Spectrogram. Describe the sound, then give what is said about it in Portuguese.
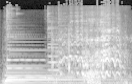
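A horse lets out a loud whinny during a horseback ride, a strong harmonic call lasting about a second, followed by a rougher, fluttering neigh that trails off. No one speaks. “Fomos passear a cavalo.”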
